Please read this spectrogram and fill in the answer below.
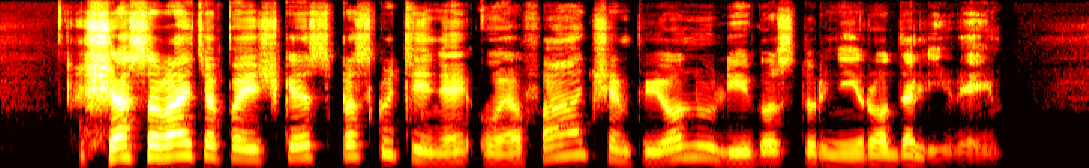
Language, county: Lithuanian, Marijampolė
